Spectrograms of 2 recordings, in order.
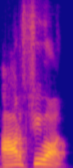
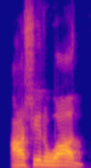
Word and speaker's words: आशीर्वाद: आ गया ना ऊपर ऊपर यानी इसका पहले उच्चारण होगा सारम म से पहले आ जाएगा सारम ना सामर्थ म के बाद यह आर्शीवाद आर्शीवाद ये देखो ये एग्जाम में बहुत आता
